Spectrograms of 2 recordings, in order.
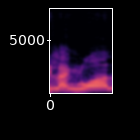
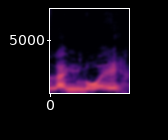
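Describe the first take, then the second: First: Langlois said "lang-LWAH", French style; French pronunciation. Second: Langlois said "LANG-loy"; anglicized pronunciation. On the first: Host weighing two readings of a donor's name, French Langlois. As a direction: end Langlois on an open "wah". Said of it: "go with the French". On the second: Host weighing two readings of a donor's name, anglicized Langlois. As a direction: end Langlois on "loy", as in boy. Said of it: "Could be Langlois". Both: Shown as a demonstration.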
